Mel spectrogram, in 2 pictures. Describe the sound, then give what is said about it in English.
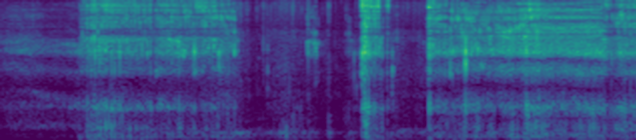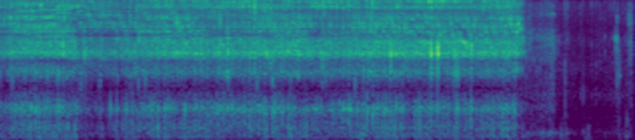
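Someone drinks water with loud, exaggerated gulping and throaty gurgling, a raspy stream of noise lasting about seven seconds with a brief break early on. “I have a little bit of water to clear my voice up.”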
